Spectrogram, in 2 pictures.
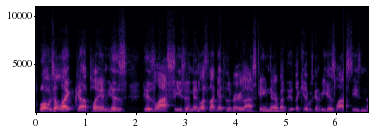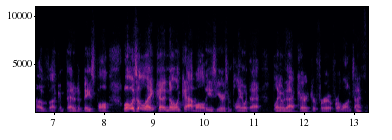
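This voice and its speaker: A man's voice: fairly low pitch, flat delivery, fairly quick, hardly any pauses, fairly bright tone. A man hosting a casual sports interview, chatty and rambling as he circles his way into questions. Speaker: podcast host and interviewer.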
